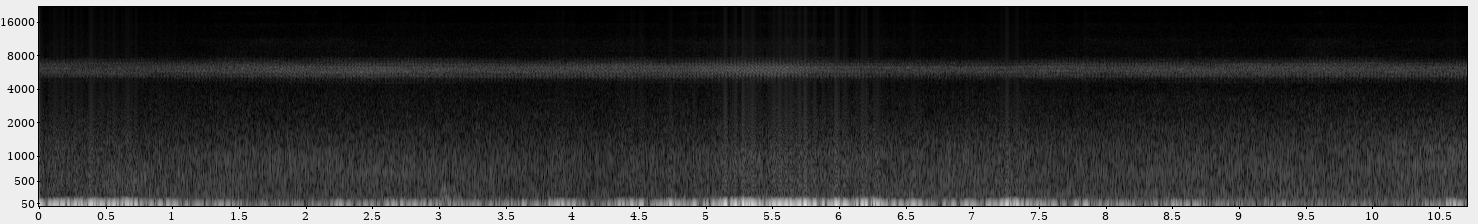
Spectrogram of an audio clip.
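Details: A day chorus of crickets gives a constant thin, high buzzing trill that never stops, accompanied by fluctuating low rumble and faint background hiss.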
